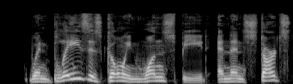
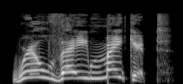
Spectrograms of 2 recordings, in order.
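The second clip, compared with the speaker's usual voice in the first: much higher, slow announcer call; announcer's suspense; 10 semitones higher, slower than usual. A narrator's reading. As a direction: build suspense for the crowd. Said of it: "asked the announcer".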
